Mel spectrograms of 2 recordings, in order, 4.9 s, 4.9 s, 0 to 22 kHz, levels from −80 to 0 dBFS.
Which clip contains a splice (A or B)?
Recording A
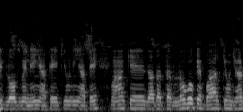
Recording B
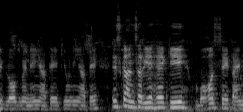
A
